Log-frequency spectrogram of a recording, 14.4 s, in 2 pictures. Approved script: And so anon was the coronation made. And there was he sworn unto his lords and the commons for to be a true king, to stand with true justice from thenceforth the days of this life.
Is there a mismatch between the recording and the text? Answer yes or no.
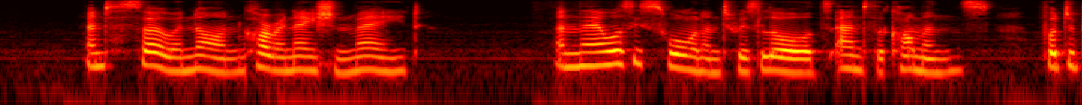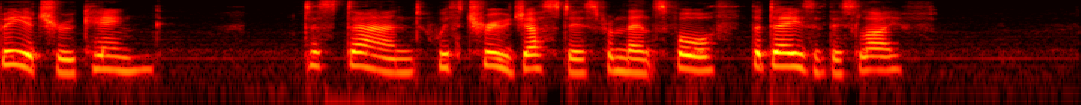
yes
